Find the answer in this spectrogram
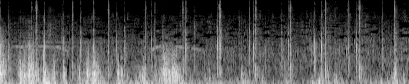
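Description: Scattered clapping from an outdoor crowd: irregular sharp claps, several a second, with a few voices calling out in the first half.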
